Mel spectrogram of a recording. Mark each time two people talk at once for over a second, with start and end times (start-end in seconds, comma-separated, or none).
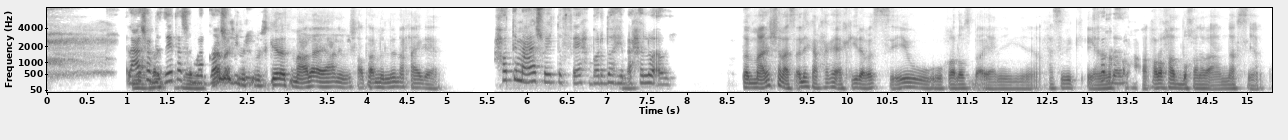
1.1-2.7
